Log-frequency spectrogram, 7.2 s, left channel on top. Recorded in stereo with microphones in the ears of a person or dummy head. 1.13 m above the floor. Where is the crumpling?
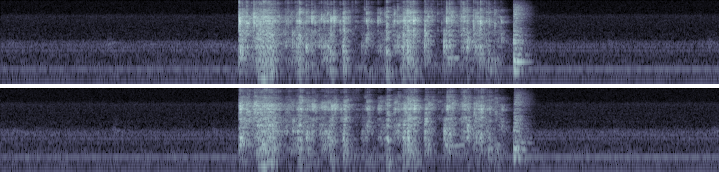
55° left (ahead or behind), 0.7 m.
